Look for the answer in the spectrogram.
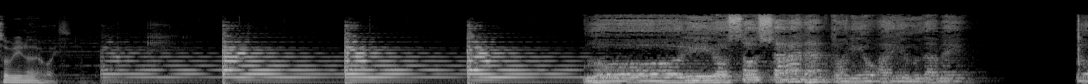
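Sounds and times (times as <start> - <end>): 
speech: 0.0 - 0.8, 5.8 - 9.7
music: 0.0 - 9.9
bell strikes at the start of a song: 1.0 - 5.9.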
